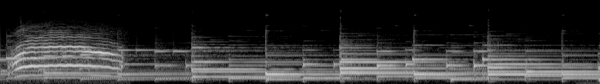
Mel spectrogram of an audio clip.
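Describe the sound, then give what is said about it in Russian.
A single loud, drawn-out cat meow rings out at the start, then gives way to a gentle instrumental melody of steady, stepping notes. No one speaks. “Ну, а младшему достался кот.”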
